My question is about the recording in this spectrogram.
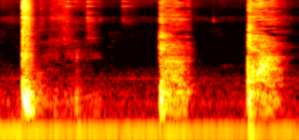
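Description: A man coughing: three short coughs, the first and loudest just after the start, then two more about a second in and near the end.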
